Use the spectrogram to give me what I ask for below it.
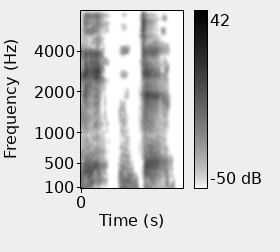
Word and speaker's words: needed: So remember, the first column, we're gonna need to pronounce it, and it has to be a clear sound. So we're gonna say wanted and needed.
